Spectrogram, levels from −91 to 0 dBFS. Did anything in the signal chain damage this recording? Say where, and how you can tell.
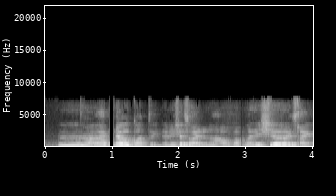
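Yes. At the wireless network stage, unconcealed Bluetooth headset packet loss leaves abrupt silent holes at 0.96 to 1.03 s (60 ms) and 2.94 s (15 ms), with hard edges rather than smeared codec artefacts.

From 1.35 to 1.79 s the level falls abruptly by about 6 dB, then recovers. This is likely one channel dropping out in playback or wiring, since the drop is an exact halving rather than a fade.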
